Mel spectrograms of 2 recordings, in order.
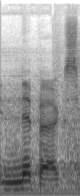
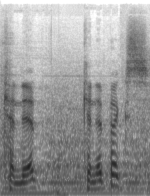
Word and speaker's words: Knipex: I would say Knipex, but it's Knipex?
